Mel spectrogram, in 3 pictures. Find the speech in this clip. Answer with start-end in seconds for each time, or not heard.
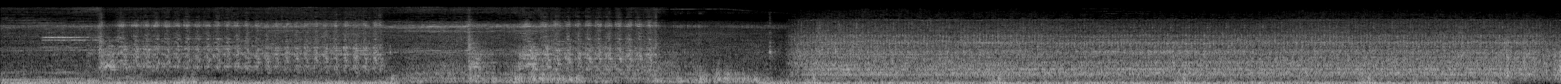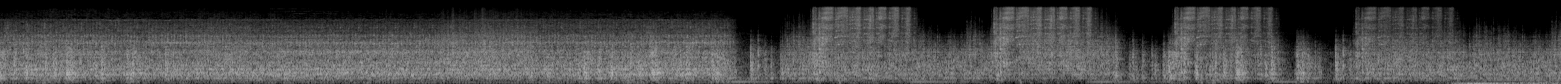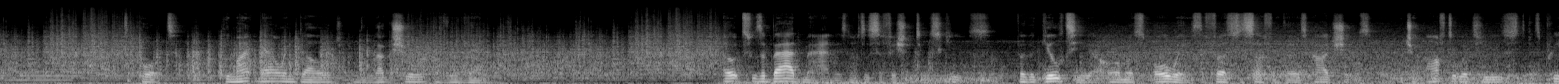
32.5-36.2, 38.5-46.7.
